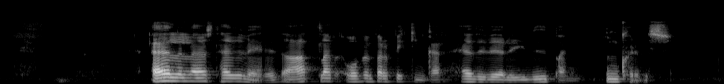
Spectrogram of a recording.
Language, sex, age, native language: Icelandic, male, 30-39, Icelandic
